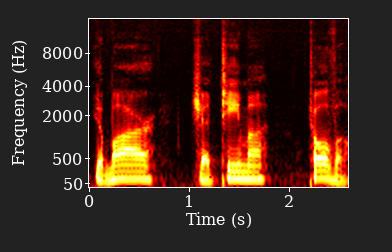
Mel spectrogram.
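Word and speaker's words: Gmar Chatimah Tovah: Another traditional greeting is Gamar Chatima Tova, pronounced Gamar Chatima Tova.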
